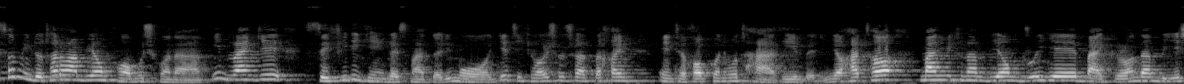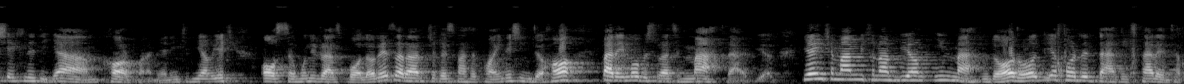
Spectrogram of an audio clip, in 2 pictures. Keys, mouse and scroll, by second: 0.9 typing, 1.2 click, 5.0 ctrl+d, 6.0-6.4 alt+scroll down 1, 20.9 click, 21.7 KP_3.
